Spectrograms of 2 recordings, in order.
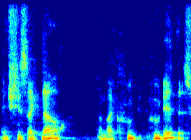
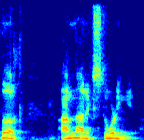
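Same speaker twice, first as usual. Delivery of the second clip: put-on cross, angry, defensive tone; 2 semitones higher than usual. Retelling the reply to an extortion accusation, imitating someone angry. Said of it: "she got angry".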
